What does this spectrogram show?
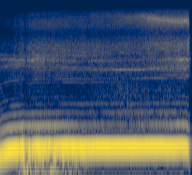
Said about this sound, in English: And the flickering glow stops flickering, and the distorted hum is no longer distorted as the pomegranate glows brighter and brighter, perfectly golden, and hums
